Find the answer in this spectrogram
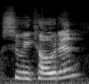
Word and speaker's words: Suikoden: Suikoden. Does 2? anybody actually know how to pronounce that word?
